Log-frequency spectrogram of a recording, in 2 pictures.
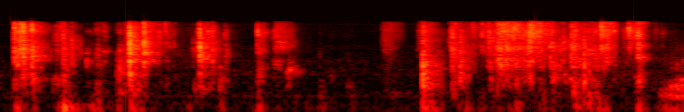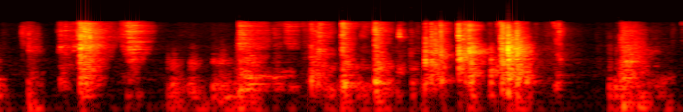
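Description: Hands handling trading cards and their packaging on a glass counter: irregular rustling and light taps, in short bursts with brief pauses between them.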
